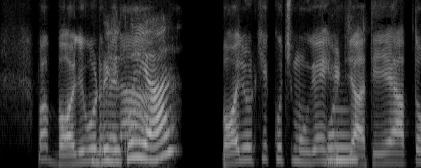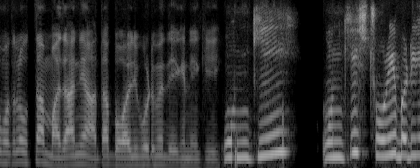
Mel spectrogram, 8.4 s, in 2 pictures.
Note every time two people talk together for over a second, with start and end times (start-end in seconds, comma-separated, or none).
none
